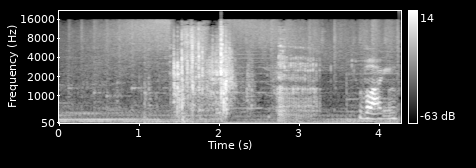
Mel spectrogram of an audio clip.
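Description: Background music, over which a stack of paper worksheets falls onto a carpeted floor with a brief rustling slap about a second and a half in and a smaller rustle near three seconds. A short vocal groan follows near the end.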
